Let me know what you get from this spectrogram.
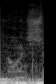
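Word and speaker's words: gneiss: type of granite is called nice with a silent G uh very popular with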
